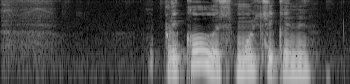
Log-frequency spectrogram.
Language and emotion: Russian, neutral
